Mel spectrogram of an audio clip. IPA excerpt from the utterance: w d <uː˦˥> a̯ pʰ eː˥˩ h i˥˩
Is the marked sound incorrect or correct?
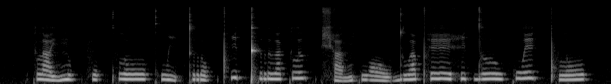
incorrect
